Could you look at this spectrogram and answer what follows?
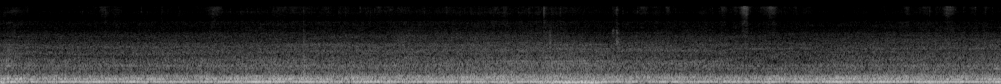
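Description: Carrier gas furnace running, a steady low hum from the draft inducer motor and the lit burners. The inducer is drawing a draft through the burner compartment that pulls on the cover held over it.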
